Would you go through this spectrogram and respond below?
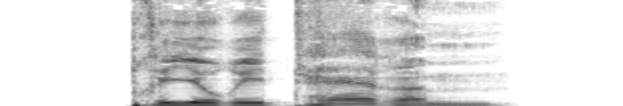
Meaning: strong dative masculine/neuter singular of prioritär
- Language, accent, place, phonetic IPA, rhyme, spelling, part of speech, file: German, Germany, Berlin, [pʁioʁiˈtɛːʁəm], -ɛːʁəm, prioritärem, adjective, De-prioritärem.ogg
